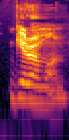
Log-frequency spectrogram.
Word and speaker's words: Giramon: I'm really happy to see Giramon, or Yeah. Garamon, how you say it, but Giramon.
